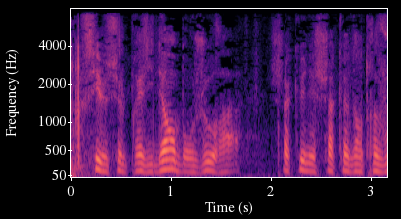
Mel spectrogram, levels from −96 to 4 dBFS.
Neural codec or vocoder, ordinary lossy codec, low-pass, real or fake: none; none; 7.2 kHz; real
